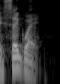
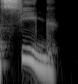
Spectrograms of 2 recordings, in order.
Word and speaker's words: segue: I had no idea that I was saying it wrong. I said it wrong until I was in my 30s. Until someone corrected me. – Into your 30s? – Yeah. – Wow. – I was an editor for regional newspapers. I was working for CBC Radio. I was a professional writer, and I was still pronouncing it sieg.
